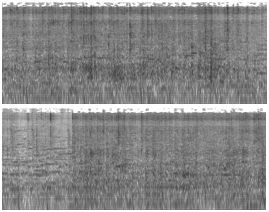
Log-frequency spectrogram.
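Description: Hard plastic wheels of a child's ride-on tricycle rattling and clattering over brick pavers, a dense run of small clicks that eases briefly a little past halfway.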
